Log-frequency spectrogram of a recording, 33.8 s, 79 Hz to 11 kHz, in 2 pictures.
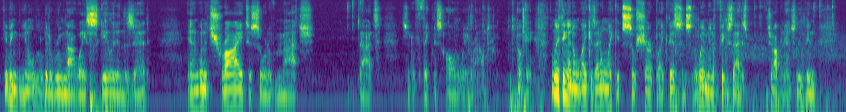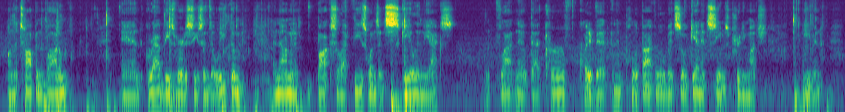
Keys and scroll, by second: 1.8 s, 2.1 z, 10.3 alt+a, 14.5 ctrl+r, 16.0 ctrl+r, 17.9 alt+a, 18.6 1, 19.0 b, 20.3 x, 22.8 b, 24.7 s, 25.0 x, 32.8 a.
